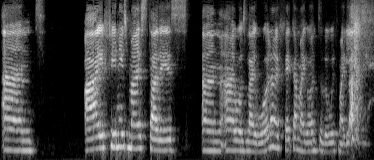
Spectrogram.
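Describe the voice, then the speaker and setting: Speaking slowly in a bright, forceful mid-range voice, a Spanish-accented woman in her forties from the Canary Islands guests on a podcast. It's a casual interview, full of her laughter and restarted sentences.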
